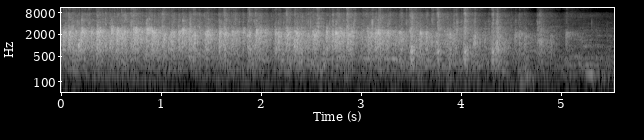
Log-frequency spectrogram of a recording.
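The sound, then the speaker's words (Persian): An audience claps at the opening of a ceremony held by a student association, a dense, sustained wash of applause that gradually thins and fades toward the end. “لطفا دست بزنید”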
